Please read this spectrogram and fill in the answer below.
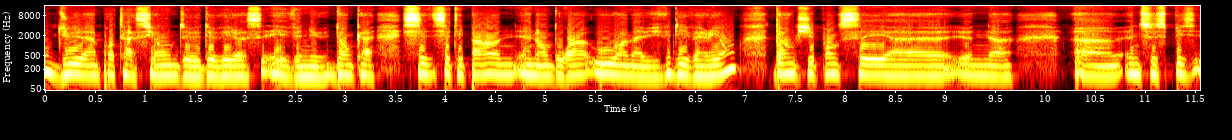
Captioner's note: speaking French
